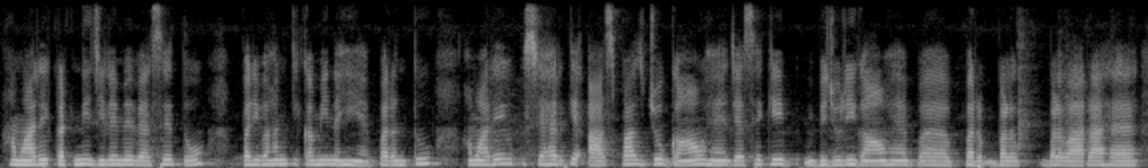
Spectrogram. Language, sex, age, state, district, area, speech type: Hindi, female, 18-30, Madhya Pradesh, Katni, urban, spontaneous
